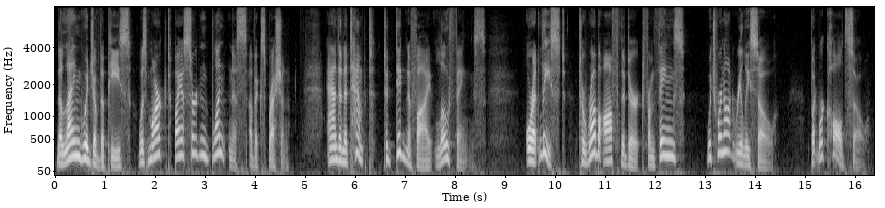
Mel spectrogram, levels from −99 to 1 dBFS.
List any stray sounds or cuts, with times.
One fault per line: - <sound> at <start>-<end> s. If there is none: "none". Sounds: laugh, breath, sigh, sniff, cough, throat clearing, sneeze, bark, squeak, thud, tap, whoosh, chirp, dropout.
none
